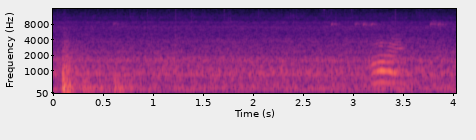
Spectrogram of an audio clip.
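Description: A short knock right at the start, then about three seconds in a single short meow from a domestic cat, rising and falling in pitch.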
